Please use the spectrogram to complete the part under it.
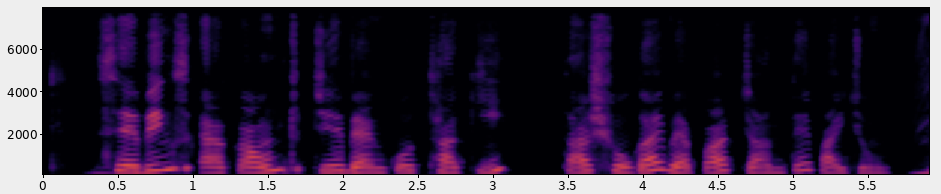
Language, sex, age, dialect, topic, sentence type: Bengali, female, 18-24, Rajbangshi, banking, statement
